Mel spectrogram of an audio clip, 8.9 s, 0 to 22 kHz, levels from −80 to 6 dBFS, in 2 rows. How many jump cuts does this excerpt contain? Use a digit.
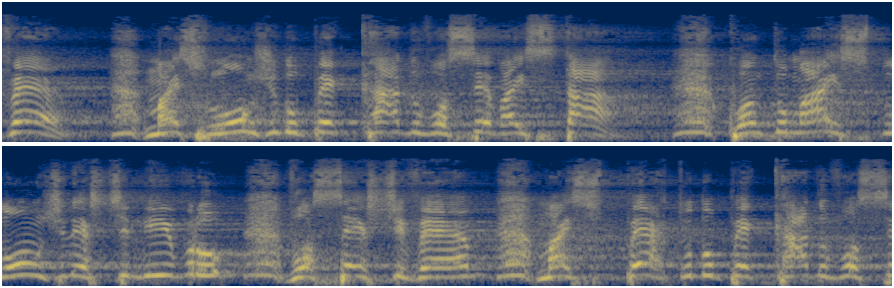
1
